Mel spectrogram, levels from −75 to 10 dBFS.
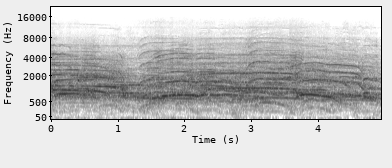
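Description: No technical faults are audible.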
